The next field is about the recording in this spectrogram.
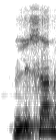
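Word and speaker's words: listen: अगर किसी वर्ड के, यदि किसी वर्ड के लास्ट में क्या है, टी एन आए, टी ई एन आए, तो यहां पर टी का उच्चारण नहीं किया जाता है।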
